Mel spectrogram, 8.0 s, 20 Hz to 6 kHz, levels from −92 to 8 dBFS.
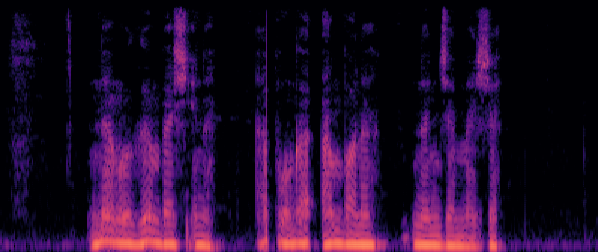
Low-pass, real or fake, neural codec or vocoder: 5.4 kHz; real; none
